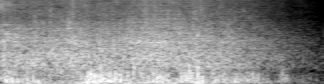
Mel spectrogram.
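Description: Wind gusting on the microphone over sea surf, fading out near the end.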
